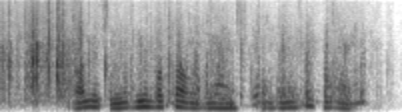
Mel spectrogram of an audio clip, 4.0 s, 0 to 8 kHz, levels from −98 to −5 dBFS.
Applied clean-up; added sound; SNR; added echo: neural mask model RNNoise.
